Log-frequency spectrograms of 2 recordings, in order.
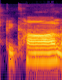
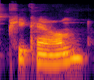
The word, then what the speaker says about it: pecan: both cases it's a it's second syllable stress pecan or can I maybe might hear also sometimes pecan with first syllable stress pecan pie pecan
